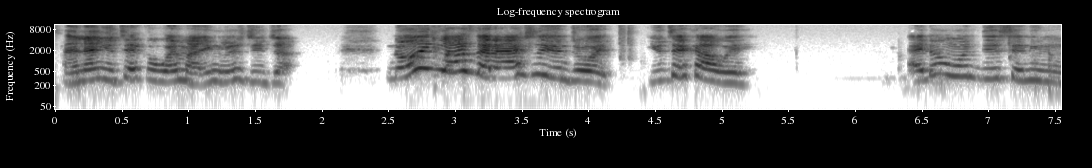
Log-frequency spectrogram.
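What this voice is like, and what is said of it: Accent coming through more strongly. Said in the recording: “I love when your accent kicks in.”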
